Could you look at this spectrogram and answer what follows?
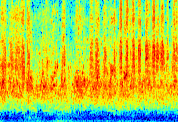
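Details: Budgerigar colony in an aviary, a busy overlapping chorus of high twittering chirps and short squeaky notes, steady and unbroken.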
